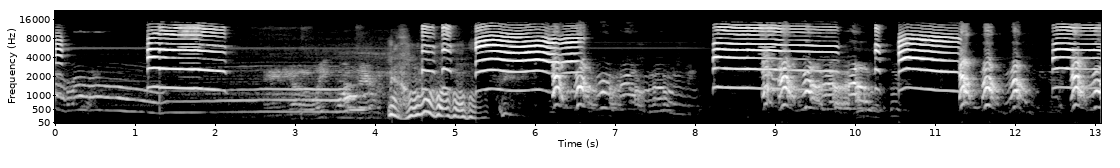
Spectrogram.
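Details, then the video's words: Bean the chihuahua howls in response to his favourite squeaky toy: long steady squeaks open, then bursts of quavering, rising-and-falling howls trade back and forth with more squeaks, with a voice in the background. "Chihuahua Learns to Howl"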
